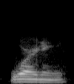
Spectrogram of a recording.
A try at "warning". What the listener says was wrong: That sounded good.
